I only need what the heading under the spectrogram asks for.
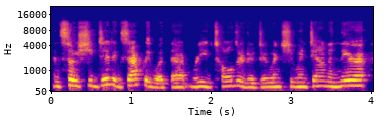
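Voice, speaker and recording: A woman storyteller telling an ancient myth aloud, pausing for reflective asides to her listeners. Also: mid-range voice, slightly rough.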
